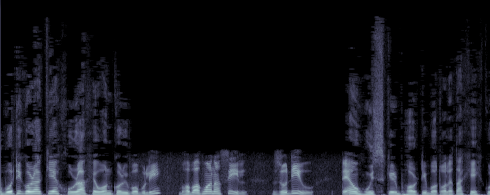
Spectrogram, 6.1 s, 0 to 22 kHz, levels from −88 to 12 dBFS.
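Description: From 1.61 s to 4.36 s the speech abruptly turns dull and boxy, with nothing above 4.9 kHz. It is about 5 dB quieter and carries faint new background noise, with no gap at either change. The likely cause is an input switched to a poorer device, then back.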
